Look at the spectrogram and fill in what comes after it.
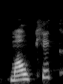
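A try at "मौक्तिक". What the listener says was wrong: Maukika. You cannot cut the last vowel.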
